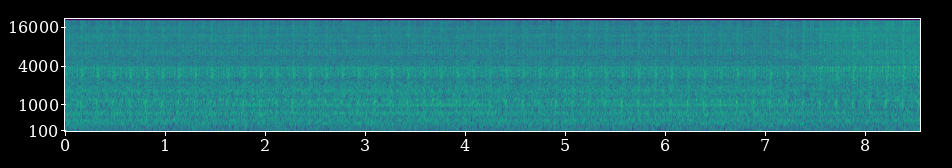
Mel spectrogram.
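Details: Honda Pilot 2 engine at idle, heard both hot and cold: steady light, sharp metallic tapping about three per second over a smooth idle; internal engine knock, cause not pinned down.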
